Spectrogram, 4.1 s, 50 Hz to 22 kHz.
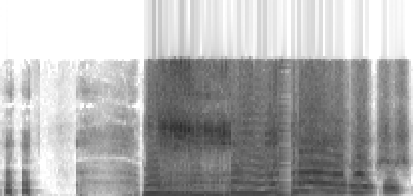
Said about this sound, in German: Was höre ich denn? 2 Minuten röhrender Hirsch. Bilder aus Wildtierland, Deutsche Wildtierstifte.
